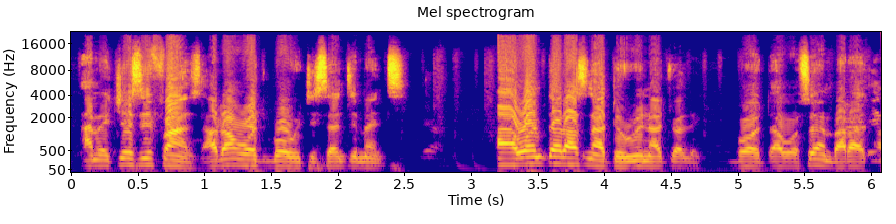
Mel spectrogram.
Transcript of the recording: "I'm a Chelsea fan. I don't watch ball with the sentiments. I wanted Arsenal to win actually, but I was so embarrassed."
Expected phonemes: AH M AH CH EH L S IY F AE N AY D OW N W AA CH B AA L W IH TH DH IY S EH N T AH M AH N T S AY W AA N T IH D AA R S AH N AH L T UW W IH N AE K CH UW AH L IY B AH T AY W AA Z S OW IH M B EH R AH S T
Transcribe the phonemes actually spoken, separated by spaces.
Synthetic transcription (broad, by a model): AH M AH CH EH S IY F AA N AY D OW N W AA CH B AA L W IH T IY S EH N T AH M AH N T AY W AA N T IH D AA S N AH T UW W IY N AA CH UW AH L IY B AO T AY W AA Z S OW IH M B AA R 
